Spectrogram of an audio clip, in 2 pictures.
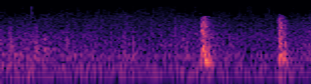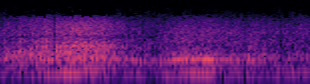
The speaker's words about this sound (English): I say, isn't this exciting? What a nice, comfy car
